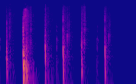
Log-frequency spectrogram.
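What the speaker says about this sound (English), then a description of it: "you could hear footsteps on the stone behind him" Footsteps on stone in Minecraft, six or seven separate soft thuds at an uneven walking pace, fairly close and quiet against near silence.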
